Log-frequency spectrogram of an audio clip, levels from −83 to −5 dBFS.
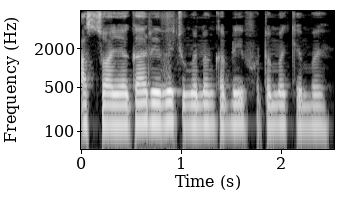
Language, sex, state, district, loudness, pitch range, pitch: Wancho, male, Arunachal Pradesh, Longding, -18 LUFS, 130-135 Hz, 130 Hz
